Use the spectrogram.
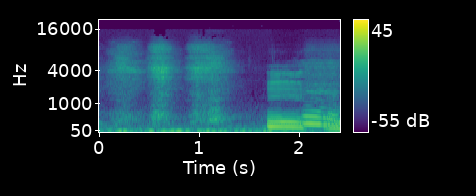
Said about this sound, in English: Yeah, like I'm making them here, but we're in the middle of New York City. Let me sniff the air around those quotes.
